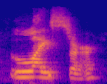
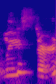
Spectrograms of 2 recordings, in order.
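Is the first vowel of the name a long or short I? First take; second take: long; short. First: The first vowel is a long I sound. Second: The first vowel is a short I sound. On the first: "it's a long I" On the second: "they've pronounced it"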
